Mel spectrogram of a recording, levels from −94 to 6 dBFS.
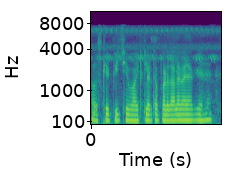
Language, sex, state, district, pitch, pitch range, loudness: Hindi, male, Jharkhand, Deoghar, 130 Hz, 125-130 Hz, -14 LUFS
